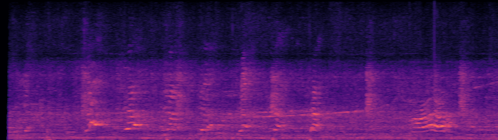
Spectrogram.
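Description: Young children's voices shouting and calling out at play, many short high-pitched cries, over background music.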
